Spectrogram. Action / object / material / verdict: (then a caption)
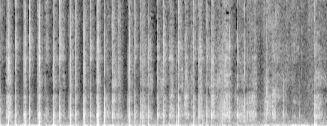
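scrape / wooden bristle hairbrush / wood / none. Fingernails scratch quickly over the bristles and wooden back of a light wooden bristle hairbrush held close to the microphone. The result is a rapid, irregular run of short, dry scratching strokes, each a bright crackly burst with a soft low thump from the close miking, and the bursts die away almost instantly.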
